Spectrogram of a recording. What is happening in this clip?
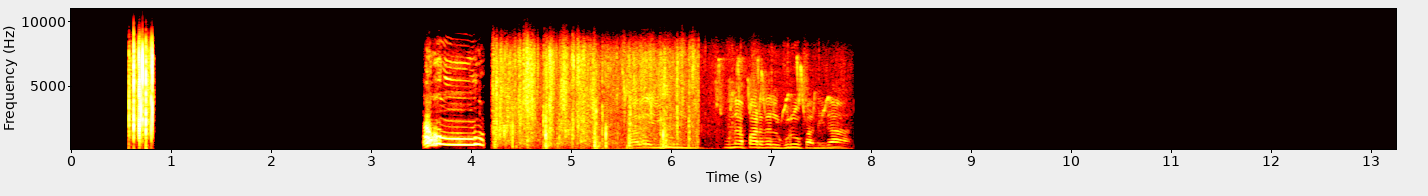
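At the start, cracking is audible. About 4 seconds in, you can hear a dog. Next, at about 4 seconds, someone runs. While that goes on, at about 5 seconds, bird vocalization is heard.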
